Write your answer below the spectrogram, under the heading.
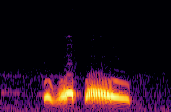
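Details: Captive spotted dove used as a lure, giving a thúc gù coo: a wobbling rising-falling first note followed after a pause by a longer, slightly buzzy coo that drifts down.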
